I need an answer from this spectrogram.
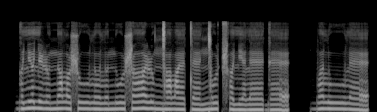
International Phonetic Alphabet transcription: ɡ ʌ lʲ ʌ lʲ ɛ ɭ ʊ n ə lˠ ʊ ʂ uː l ʊ l ʊ n uː ʂ ʌː ɭ u ŋ͡ǀ ʌ lˠ ɛː t ɛː ŋ͡ǀ u ʈ͡ʂʰ ʌ lʲ æ l ɛː ɡ ɛː | b ʌ l uː l ɛː

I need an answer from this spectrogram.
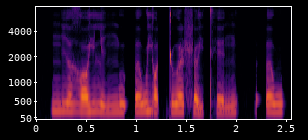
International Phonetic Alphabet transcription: ŋ i˧ ə̯ ɣ ɔ˧˥ j l i˨˩˨ ŋ u˧˥ ʔ ə˧˥ w j ɔ˨˩ t̚ ʈ u˧ ə̯ ʂ ə˨˩˨ j t̪ʰ e˨˩˦ ŋ | ʔ ə˧ w

